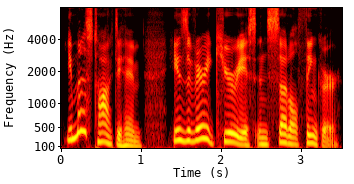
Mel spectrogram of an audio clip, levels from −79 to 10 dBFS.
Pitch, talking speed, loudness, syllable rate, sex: 165 Hz, 205 wpm, -18 LUFS, 5.5 syllables/s, male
